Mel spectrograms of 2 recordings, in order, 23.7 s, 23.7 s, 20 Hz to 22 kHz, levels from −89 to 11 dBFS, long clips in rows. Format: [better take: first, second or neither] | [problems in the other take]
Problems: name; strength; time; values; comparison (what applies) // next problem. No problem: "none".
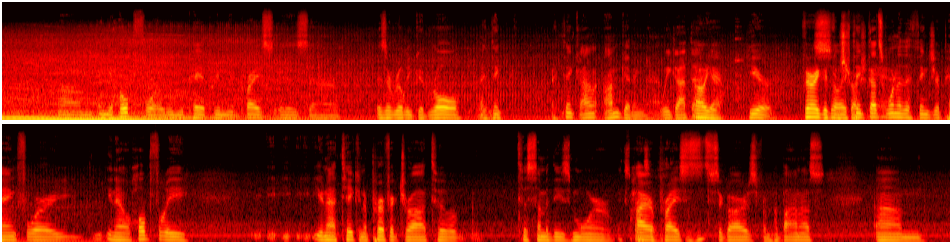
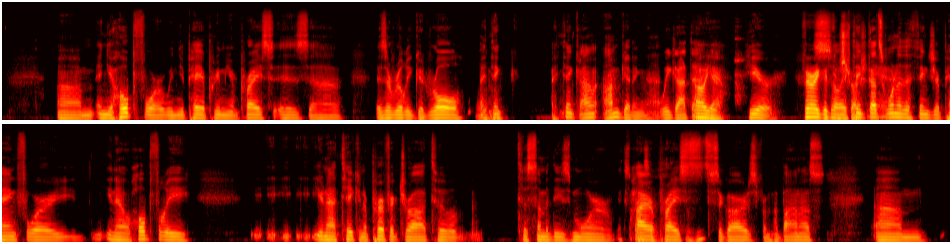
second | traffic noise; loud; throughout; 3 dB below the speech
